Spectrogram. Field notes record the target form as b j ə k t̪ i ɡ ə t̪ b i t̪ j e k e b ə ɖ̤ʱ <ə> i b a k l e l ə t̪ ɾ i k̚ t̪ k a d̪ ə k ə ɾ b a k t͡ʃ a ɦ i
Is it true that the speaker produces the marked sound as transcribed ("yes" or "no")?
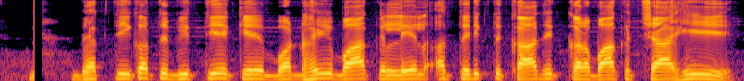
yes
